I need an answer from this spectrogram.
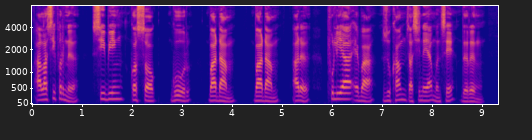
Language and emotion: Bodo, neutral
